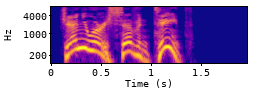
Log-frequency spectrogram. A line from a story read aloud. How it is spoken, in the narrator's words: Kelson shouted from the back of the courtroom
